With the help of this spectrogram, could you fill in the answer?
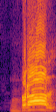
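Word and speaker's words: brawl: Today in the competition ब्राल इसमें W silent है ब्रॉल ब्राल बोला जाता है ब्रॉल मीन्स फाइटिंग करल ओके ये कोरल बोला जाता है।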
